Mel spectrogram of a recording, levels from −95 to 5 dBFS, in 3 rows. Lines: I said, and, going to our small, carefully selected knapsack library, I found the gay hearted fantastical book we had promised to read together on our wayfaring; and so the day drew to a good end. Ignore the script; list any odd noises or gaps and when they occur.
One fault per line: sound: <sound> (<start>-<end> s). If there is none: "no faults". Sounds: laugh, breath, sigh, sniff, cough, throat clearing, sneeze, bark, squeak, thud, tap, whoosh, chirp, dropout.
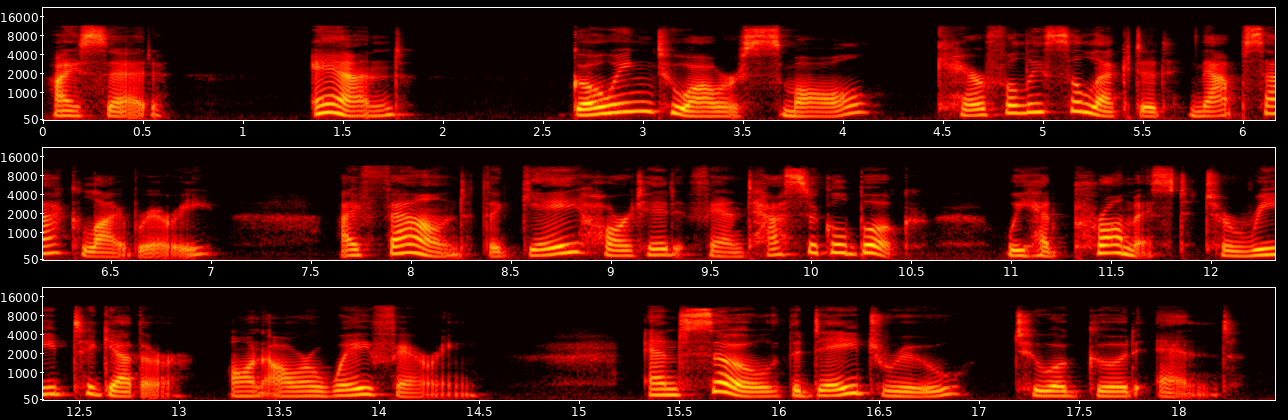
no faults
